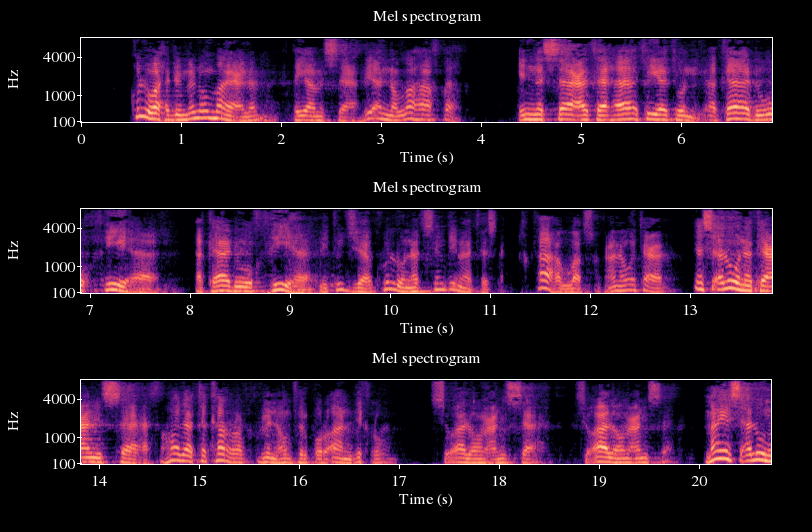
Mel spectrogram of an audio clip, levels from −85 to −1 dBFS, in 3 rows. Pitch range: 135-180 Hz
